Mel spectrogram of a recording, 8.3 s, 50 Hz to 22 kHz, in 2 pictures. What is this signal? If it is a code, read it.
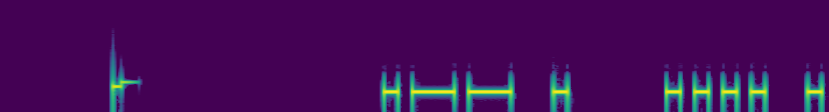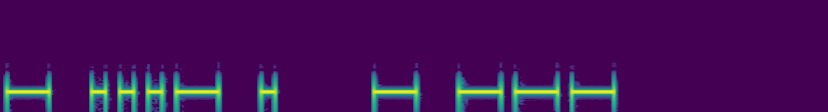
Morse code, heard as a keyed tone, about 17 wpm, 700 Hz. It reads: WE HAVE TO
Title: Sets of 3 Words 17wpm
